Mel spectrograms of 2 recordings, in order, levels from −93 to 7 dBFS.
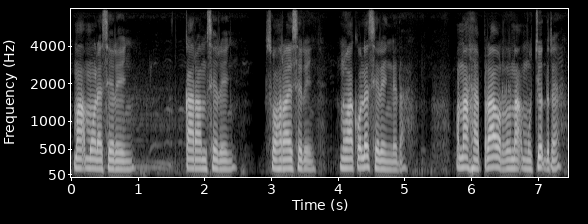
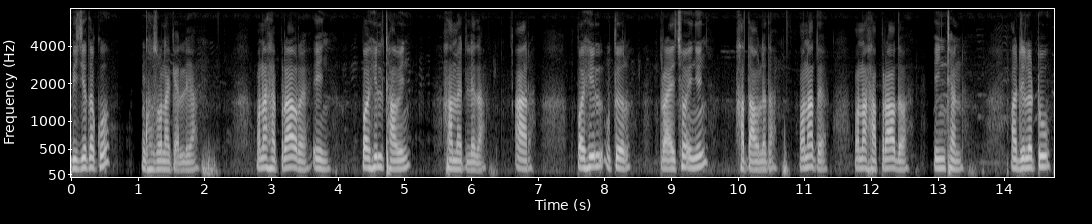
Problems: none marked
